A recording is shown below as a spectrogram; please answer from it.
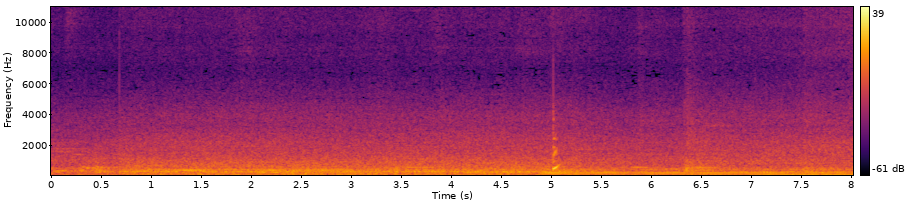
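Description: Faint background music over the steady room noise of a shop, with a brief sharp sound about five seconds in and then a steady low hum.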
